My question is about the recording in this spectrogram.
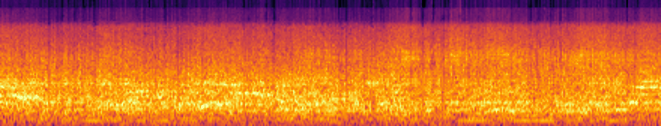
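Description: Punk rock band playing live, with distorted guitars and drums, loud and steady with no breaks, captured close to overloading by a recorder in the crowd.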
